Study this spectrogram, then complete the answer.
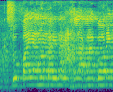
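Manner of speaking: ordinary delivery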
